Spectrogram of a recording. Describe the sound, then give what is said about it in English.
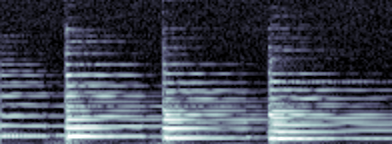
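Piano plays two voices moving in parallel seconds, sounding three struck pairs of closely clashing notes in slow succession. Each pair rings and decays before the next, and the line steps slightly downward. “And all you have to do is play it on the piano and you'll totally see why. You don't want to move in parallel seconds with a pair of voices because it sounds like this.”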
